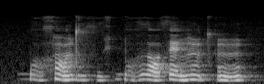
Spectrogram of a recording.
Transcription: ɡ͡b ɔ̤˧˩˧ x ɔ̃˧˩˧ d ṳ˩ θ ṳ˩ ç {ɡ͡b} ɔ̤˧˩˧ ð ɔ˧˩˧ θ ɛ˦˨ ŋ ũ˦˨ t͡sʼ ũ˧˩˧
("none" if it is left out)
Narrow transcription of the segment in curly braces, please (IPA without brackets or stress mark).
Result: ɡ͡b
